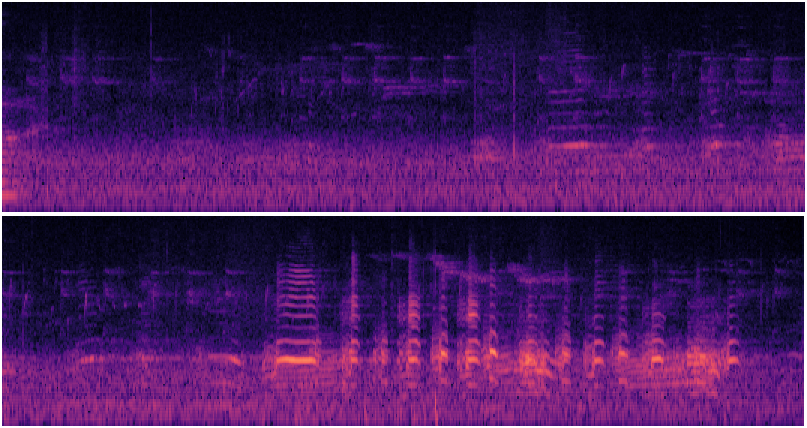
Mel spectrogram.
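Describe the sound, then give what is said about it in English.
Canada geese honking, starting faintly and swelling into a burst of loud, overlapping honks over the last few seconds, with a steady outdoor murmur underneath. “and they'll write in and tell us what these calls are, but I'm going to stick my neck out and say that might be a Canada goose.”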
